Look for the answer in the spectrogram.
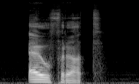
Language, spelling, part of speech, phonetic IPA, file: Polish, Eufrat, proper noun, [ˈɛwfrat], Pl-Eufrat.ogg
